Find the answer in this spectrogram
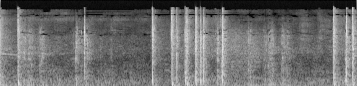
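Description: Fireworks display: volleys of sharp bangs over a low rumble. The bangs come in quick clusters, with a dense burst in the middle, a quieter lull, and another volley near the end.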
